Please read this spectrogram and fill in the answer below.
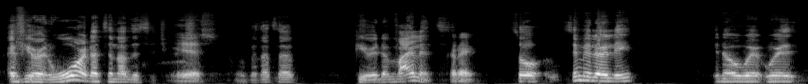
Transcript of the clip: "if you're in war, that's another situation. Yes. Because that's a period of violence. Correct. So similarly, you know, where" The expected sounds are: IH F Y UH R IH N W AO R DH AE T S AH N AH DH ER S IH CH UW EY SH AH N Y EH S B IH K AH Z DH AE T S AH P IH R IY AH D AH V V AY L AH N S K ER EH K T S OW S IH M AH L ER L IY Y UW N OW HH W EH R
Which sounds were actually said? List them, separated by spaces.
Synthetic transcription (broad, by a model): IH F Y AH R IH N W AO R DH AE T S AH N AH DH ER S IH CH UW EY SH AH N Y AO B IH K AH Z DH AE T S AH P IH R IY AH D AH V V AY L AH N S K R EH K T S OW S IH M AH L ER L IY Y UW N OW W W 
